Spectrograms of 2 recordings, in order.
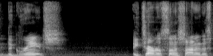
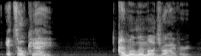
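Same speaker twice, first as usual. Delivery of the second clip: much higher, put-on movie voice; imitating the character; 7 semitones higher than usual. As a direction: play it like the clueless hero. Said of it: "He said".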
